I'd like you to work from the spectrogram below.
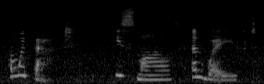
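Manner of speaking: usual speaking voice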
